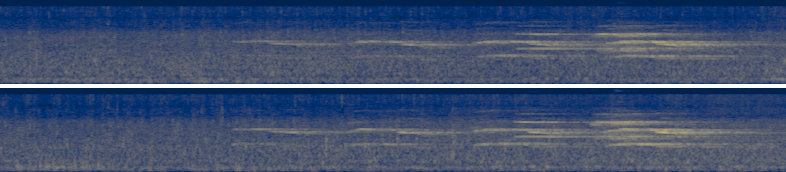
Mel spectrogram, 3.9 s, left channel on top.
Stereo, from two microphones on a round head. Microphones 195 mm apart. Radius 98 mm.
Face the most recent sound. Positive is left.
turn(degrees=-55)  # may be behind; listen again after turning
